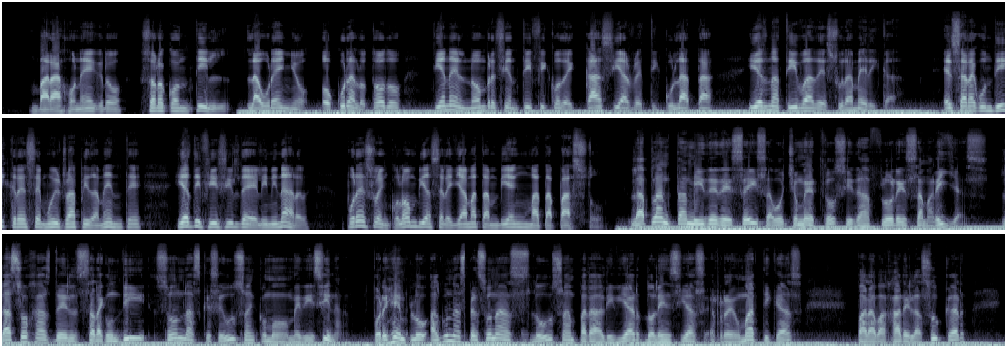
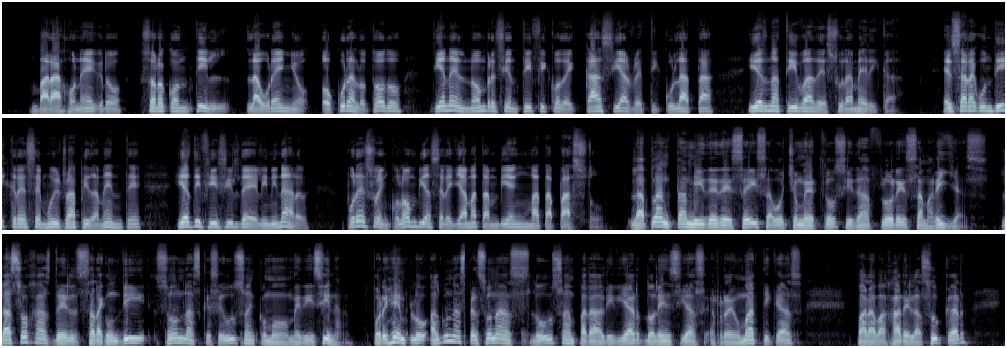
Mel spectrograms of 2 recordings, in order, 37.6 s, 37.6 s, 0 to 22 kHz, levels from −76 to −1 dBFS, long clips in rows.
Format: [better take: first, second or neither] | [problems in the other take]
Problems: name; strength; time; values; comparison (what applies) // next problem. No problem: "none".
second | low rumble; faint; from 3 to 12 s and from 20 s on; 20 dB below the speech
